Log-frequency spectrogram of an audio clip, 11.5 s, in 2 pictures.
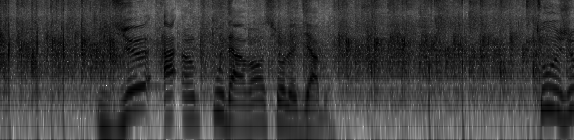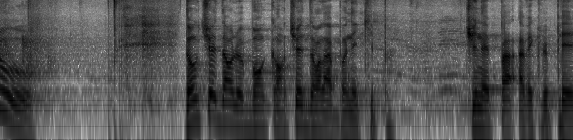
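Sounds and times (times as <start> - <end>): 
audience applause: 0.0 - 6.3
speech: 1.0 - 3.4, 5.4 - 6.2, 7.6 - 9.8, 10.4 - 11.4.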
